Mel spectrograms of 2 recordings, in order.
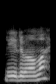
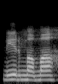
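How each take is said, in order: First: The word ends on a plain vowel, no h. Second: The word ends with a breathy h sound. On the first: The speaker calls it right. "ನಿರ್ಮಮ ಶಾಂತೋ ಹೇಳ್ಬೇಕು" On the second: The speaker calls it wrong. "ನಿರ್ಮಮಃ ಅಂತ ಹೇಳ್ಬೇಡಿ"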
